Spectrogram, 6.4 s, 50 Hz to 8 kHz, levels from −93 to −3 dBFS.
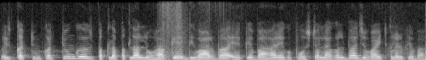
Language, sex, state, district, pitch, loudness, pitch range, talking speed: Bhojpuri, female, Uttar Pradesh, Gorakhpur, 210 Hz, -17 LUFS, 200-215 Hz, 185 wpm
